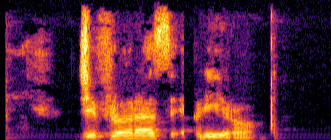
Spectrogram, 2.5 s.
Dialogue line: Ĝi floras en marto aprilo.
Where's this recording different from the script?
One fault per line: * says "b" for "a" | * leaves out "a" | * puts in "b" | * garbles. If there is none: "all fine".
* leaves out "en marto"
